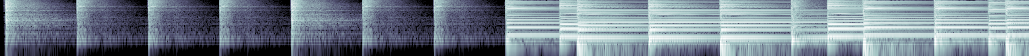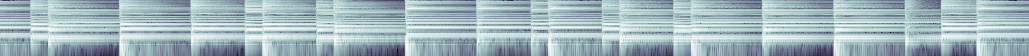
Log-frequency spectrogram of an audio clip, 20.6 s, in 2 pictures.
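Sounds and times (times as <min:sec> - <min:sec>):
melody: 0:05.1 - 0:20.5.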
